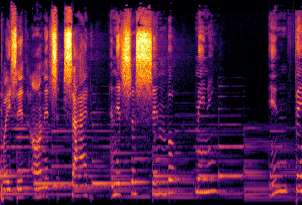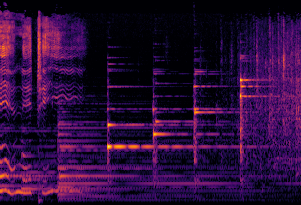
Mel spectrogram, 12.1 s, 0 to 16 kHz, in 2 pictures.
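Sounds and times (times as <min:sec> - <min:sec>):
grand piano notes: 0:00.0 - 0:12.0.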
